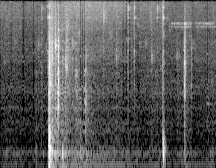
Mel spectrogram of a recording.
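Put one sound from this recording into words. A block is set down with a short, soft thud.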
